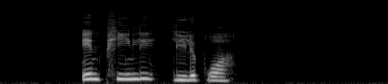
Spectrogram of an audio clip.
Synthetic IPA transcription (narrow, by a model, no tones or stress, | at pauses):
e̝npʰḭːnlililəb̥ʁuɐ̰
